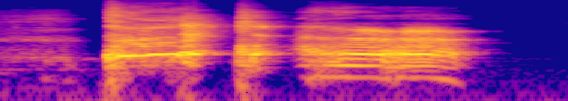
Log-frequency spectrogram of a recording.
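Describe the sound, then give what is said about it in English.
A loud bout of harsh, phlegmy coughing and throat clearing: three rough bursts in quick succession, the last a longer gravelly hack, with no talking. “Just going to cough really gross for a sec.”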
